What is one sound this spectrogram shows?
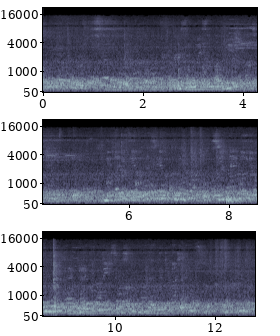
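A distant train hums faintly on the tracks.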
